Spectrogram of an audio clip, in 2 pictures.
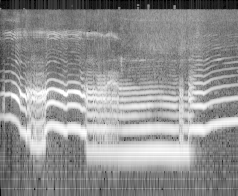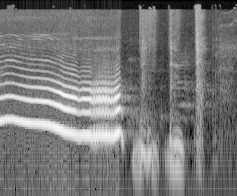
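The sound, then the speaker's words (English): A voice imitates a humpback whale's mating call with long, wavering moans that glide up and down in pitch for about four seconds, then trails off into a few short, breathy bursts. “suddenly I start making noises that sound like a humpback whale's mating call.”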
